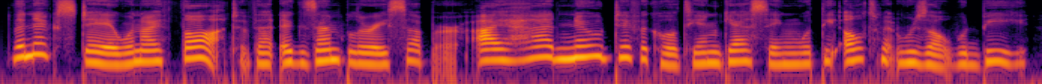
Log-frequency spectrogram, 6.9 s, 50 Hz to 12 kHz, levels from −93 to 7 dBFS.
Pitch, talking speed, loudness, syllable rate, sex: 225 Hz, 190 wpm, -19 LUFS, 5.1 syllables/s, female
